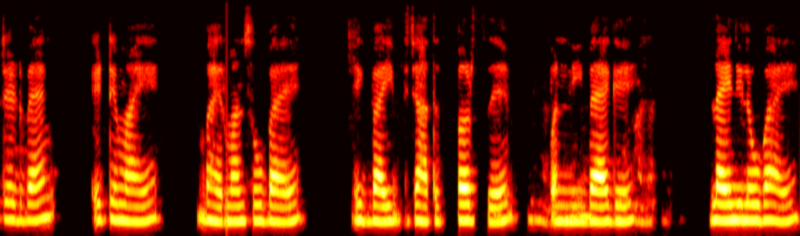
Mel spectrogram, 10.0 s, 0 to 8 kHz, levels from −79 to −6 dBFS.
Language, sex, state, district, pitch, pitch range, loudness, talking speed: Marathi, female, Maharashtra, Aurangabad, 205 Hz, 195-215 Hz, -19 LUFS, 120 wpm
